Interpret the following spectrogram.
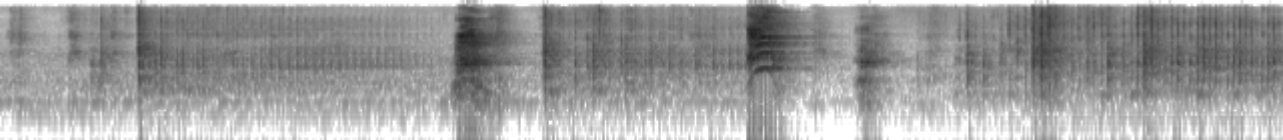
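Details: Corgi barking in a few sharp, separate barks with quiet gaps, against faint background noise.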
